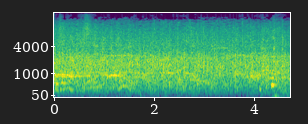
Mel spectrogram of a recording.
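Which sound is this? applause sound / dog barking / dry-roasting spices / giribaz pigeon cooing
applause sound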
